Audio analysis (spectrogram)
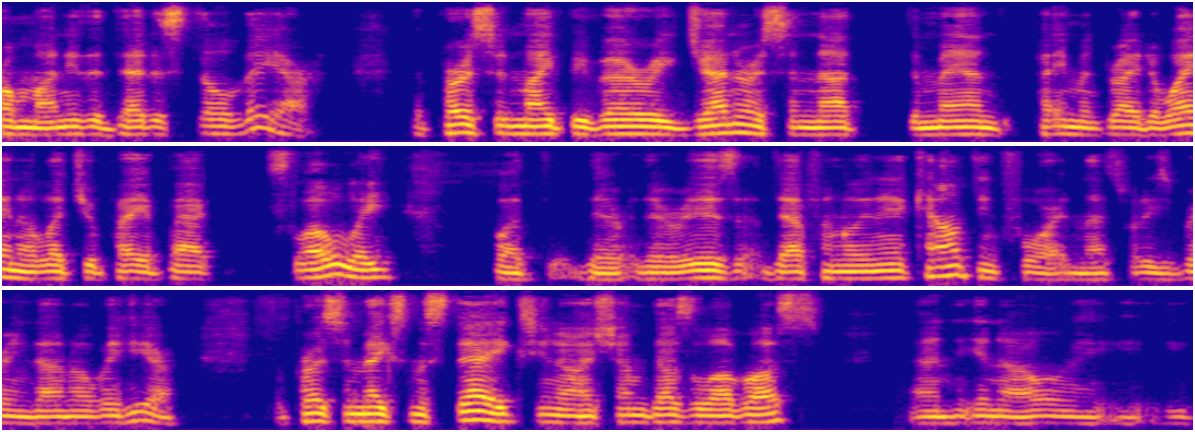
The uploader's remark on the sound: Live On Zoom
